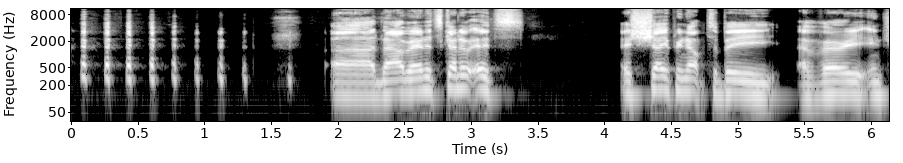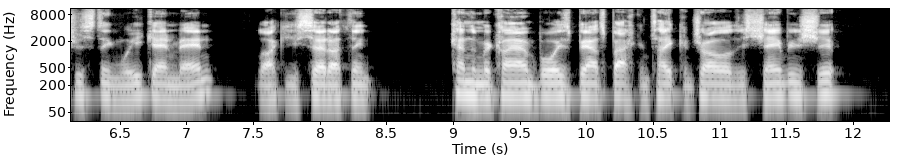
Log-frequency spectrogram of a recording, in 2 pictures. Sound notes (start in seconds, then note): 0.0 laughing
